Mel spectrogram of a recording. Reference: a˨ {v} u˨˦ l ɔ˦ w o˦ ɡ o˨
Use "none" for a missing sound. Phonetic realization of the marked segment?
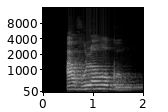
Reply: v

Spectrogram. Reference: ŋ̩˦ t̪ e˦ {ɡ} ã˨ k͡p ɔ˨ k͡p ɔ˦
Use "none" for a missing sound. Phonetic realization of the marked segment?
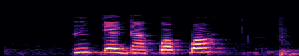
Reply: ɡ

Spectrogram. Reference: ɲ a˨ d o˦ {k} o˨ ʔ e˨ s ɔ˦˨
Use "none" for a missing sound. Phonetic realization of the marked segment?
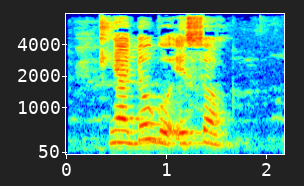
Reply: ɡ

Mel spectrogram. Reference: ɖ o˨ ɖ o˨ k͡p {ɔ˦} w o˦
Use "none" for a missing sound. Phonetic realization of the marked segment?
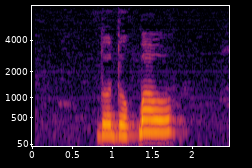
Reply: ɔ˦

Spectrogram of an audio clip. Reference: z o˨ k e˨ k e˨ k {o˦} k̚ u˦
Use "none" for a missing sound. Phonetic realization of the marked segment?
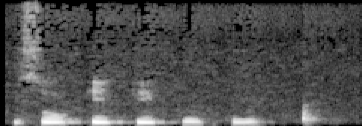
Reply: u˦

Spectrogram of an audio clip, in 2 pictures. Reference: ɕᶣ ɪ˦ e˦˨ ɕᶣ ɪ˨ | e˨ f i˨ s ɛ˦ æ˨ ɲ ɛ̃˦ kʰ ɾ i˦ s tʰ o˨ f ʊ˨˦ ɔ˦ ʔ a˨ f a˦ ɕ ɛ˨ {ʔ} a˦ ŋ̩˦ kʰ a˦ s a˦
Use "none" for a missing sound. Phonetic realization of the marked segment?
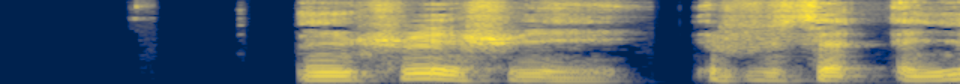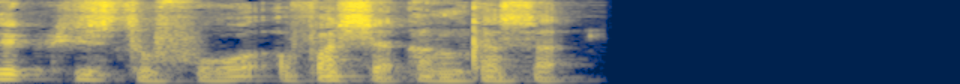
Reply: ʔ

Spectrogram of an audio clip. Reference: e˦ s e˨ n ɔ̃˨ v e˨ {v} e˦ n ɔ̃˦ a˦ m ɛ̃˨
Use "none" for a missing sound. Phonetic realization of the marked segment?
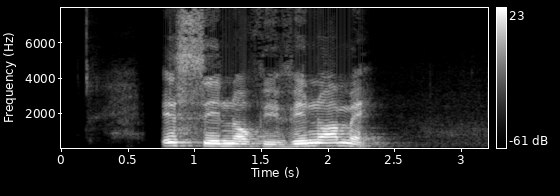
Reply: v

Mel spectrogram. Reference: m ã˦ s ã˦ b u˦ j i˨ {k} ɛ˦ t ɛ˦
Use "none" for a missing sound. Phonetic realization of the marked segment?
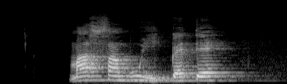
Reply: k͡p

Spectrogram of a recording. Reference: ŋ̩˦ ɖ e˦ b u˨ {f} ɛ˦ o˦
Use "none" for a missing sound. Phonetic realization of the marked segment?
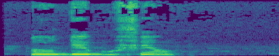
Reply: f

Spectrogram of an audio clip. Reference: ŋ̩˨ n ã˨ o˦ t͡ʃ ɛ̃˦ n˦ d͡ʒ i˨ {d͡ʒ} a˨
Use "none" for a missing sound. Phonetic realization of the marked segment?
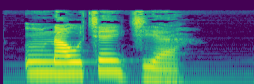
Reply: none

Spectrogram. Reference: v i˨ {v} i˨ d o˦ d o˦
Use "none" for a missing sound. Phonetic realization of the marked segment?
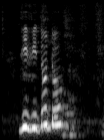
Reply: v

